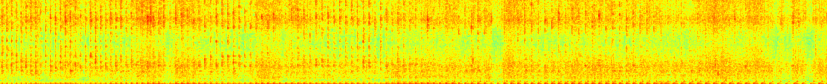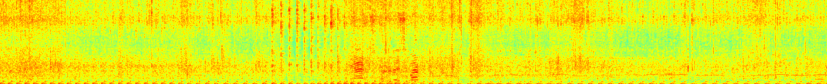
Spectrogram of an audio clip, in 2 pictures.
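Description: Water splashes and rushes against the hull.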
